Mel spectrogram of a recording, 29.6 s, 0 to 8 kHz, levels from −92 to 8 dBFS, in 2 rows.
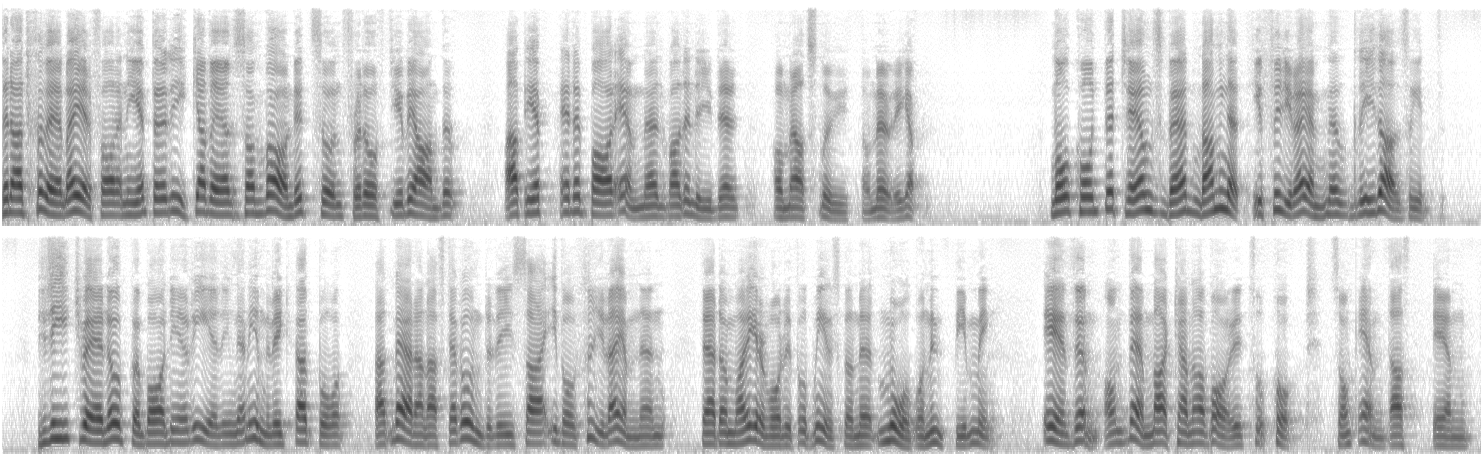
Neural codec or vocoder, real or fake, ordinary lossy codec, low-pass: codec, 16 kHz, 0.5 kbps, FunCodec, trained on LibriTTS, 25 frames a second; fake; none; 7.2 kHz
